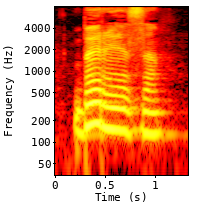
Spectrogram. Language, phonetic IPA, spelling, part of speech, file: Ukrainian, [beˈrɛzɐ], береза, noun, Uk-береза.ogg
- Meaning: 1. birch (tree) 2. a hard wood taken from the birch tree 3. leader at any activities (parties, choir, caroling etc.)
